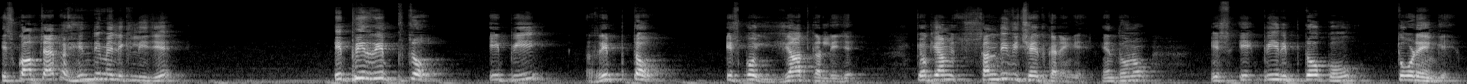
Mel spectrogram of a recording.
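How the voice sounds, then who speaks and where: A middle-aged man with an Indian accent preaching a sermon, spelling out words slowly like a teacher and mixing in English phrases. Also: high-pitched, expressive, pushed and bright. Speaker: pastor.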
